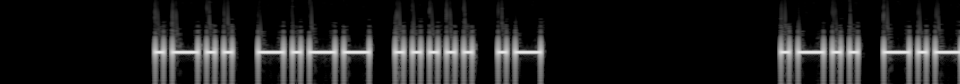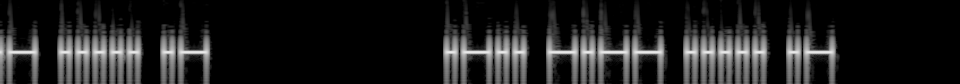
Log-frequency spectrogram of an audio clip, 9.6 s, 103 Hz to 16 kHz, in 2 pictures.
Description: Morse code, heard as a keyed tone, about 28 wpm, 700 Hz. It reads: LY5A LY5A LY5A
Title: Call Signs Repeated 2x - 28wpm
